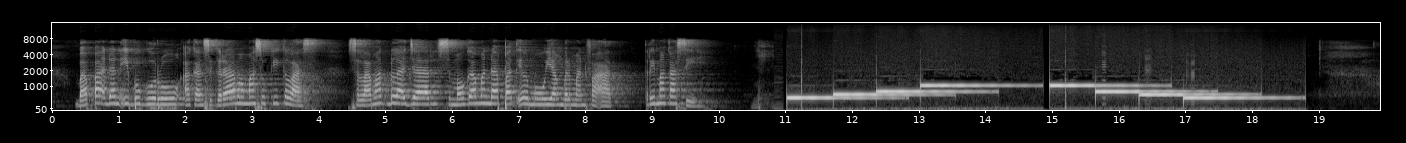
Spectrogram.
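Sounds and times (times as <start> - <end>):
speech: 0.4 - 9.9, 10.5 - 10.7
electronic school bell chime signalling start of class: 11.0 - 18.8.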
